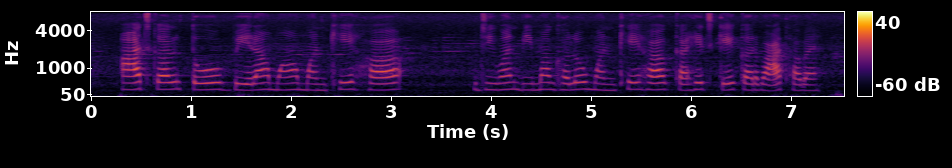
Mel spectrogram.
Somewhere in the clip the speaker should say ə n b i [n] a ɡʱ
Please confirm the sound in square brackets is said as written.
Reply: no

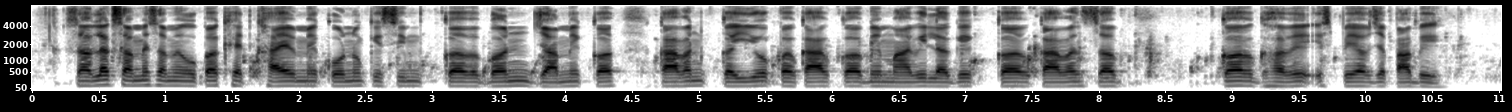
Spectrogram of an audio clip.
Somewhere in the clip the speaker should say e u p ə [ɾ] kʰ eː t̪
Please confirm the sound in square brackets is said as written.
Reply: yes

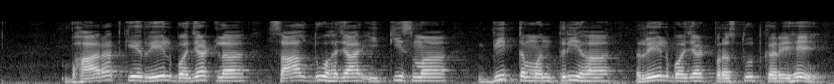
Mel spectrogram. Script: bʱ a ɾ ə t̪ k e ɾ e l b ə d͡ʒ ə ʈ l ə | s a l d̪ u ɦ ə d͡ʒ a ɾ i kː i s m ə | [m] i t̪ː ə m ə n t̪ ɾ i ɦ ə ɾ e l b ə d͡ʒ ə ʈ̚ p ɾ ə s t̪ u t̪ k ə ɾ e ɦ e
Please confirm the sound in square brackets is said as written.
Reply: no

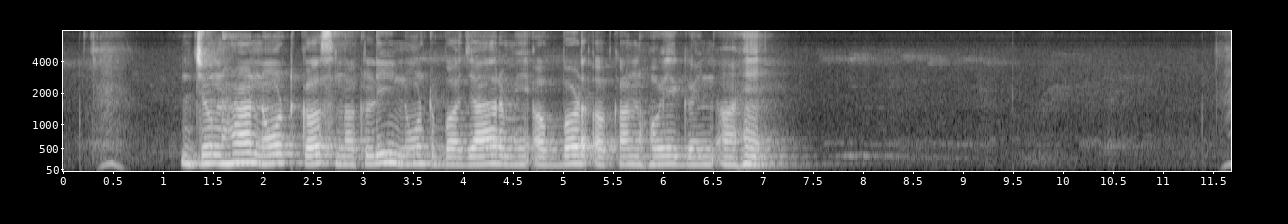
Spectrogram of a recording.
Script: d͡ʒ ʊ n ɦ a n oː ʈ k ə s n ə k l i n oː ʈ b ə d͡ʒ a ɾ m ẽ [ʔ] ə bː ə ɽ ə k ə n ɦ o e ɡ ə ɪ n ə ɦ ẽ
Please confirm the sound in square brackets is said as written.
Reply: yes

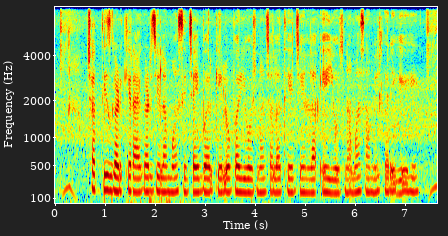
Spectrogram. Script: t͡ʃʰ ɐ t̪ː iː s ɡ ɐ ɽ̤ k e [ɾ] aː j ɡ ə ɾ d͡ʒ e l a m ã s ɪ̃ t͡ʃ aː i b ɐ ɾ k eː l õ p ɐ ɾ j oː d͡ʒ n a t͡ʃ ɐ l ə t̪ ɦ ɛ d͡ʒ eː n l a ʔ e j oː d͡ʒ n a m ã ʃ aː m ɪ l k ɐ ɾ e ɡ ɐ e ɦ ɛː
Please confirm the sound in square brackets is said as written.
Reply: yes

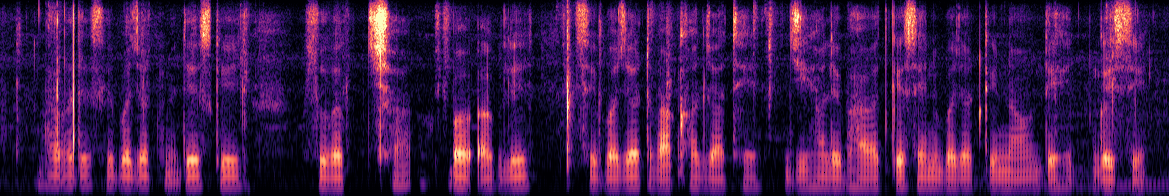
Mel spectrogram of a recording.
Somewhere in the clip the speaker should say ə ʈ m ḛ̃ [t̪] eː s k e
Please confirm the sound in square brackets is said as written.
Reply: no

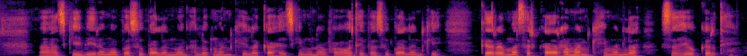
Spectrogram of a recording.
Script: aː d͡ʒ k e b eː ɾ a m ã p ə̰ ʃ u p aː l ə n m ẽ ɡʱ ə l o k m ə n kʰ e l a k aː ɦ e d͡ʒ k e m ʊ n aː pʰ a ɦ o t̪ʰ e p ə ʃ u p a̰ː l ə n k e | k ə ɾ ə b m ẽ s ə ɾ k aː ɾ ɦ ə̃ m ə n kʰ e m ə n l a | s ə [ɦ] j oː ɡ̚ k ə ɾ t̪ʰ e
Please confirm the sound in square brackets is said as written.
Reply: yes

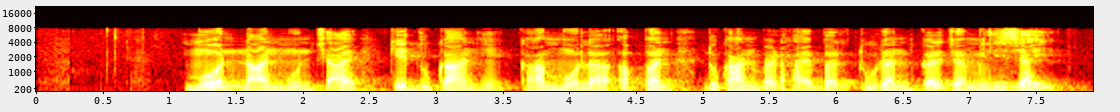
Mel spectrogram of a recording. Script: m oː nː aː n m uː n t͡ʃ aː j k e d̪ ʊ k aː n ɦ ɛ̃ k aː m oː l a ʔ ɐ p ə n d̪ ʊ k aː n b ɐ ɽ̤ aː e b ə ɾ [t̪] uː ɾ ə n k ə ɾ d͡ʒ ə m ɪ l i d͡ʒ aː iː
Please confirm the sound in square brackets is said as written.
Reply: yes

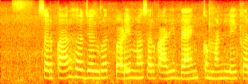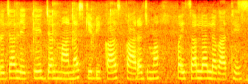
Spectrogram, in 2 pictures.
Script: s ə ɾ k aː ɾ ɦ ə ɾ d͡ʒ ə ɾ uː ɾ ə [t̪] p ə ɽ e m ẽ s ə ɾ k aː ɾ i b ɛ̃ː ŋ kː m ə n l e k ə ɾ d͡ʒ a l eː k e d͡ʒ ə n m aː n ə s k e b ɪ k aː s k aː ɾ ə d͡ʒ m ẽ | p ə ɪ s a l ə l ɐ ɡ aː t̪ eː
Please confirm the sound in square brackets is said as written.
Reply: yes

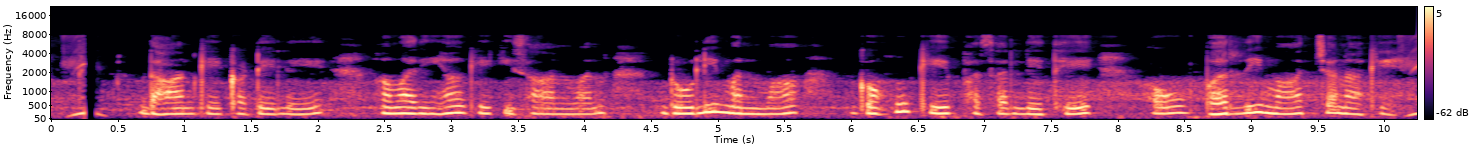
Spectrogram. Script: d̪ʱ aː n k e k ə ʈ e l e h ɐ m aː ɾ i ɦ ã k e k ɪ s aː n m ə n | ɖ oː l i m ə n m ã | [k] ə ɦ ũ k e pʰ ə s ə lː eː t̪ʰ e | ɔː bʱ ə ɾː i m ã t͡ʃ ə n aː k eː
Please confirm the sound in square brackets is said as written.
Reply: no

